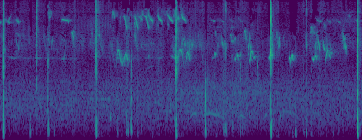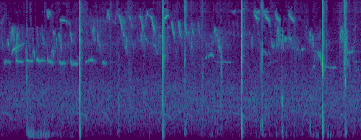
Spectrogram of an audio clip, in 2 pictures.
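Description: Football being kicked and passed: a sharp knock about every one and a half to two seconds, with lighter touches in between. Birds chirp throughout.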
